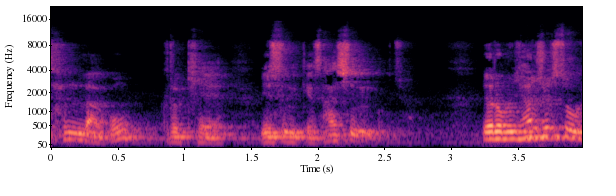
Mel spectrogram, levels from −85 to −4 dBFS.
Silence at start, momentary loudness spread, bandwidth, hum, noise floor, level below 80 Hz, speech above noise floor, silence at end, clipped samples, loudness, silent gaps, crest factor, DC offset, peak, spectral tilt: 0 s; 13 LU; 13.5 kHz; none; -55 dBFS; -66 dBFS; 27 dB; 0 s; under 0.1%; -28 LUFS; none; 20 dB; under 0.1%; -8 dBFS; -5 dB/octave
